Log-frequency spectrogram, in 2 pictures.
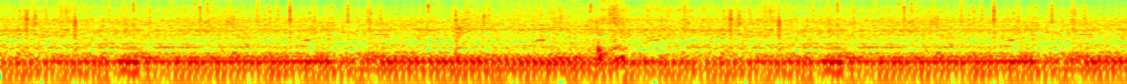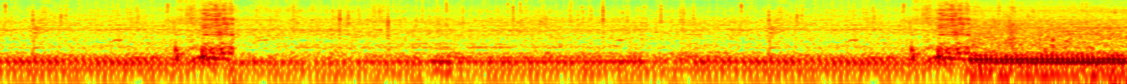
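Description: Onions with ginger and garlic frying in hot oil: a steady sizzle. A brief louder noise comes about two-thirds of the way through.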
